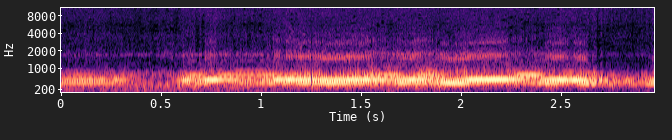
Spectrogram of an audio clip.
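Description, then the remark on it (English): A train's steam whistle blows loud and steady for several seconds, a sustained multi-toned wail over a rumbling background, with no voices. “As long as we're not on a freight train, we've got nothing to worry about.”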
